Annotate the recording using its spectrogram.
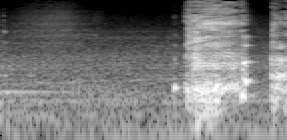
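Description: A man coughs once, loudly, about one and a half seconds in, pausing his singing and acoustic guitar playing; the cough comes from a cold he is getting over. Before it, the guitar rings on faintly.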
